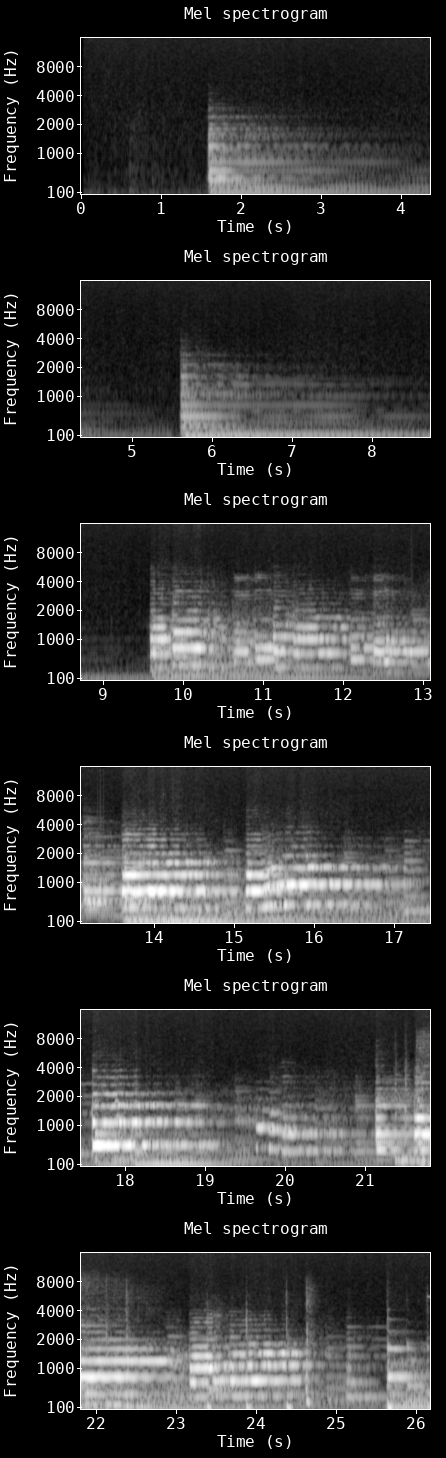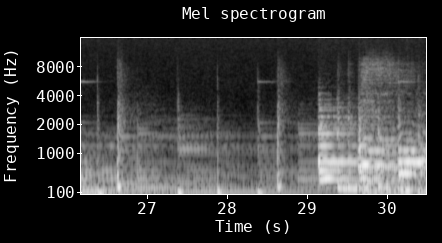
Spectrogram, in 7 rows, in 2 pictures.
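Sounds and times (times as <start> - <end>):
piano: 0.1 - 30.4
guitar intro: 5.6 - 30.4.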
